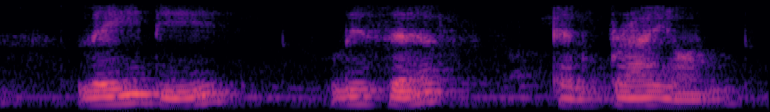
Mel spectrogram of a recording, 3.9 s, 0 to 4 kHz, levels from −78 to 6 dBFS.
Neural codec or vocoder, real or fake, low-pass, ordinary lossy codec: none; real; 3.6 kHz; none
